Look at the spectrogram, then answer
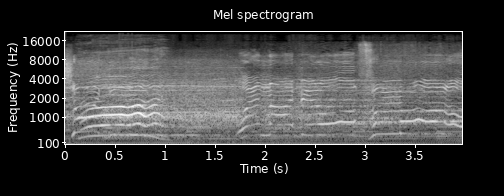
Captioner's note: audience cheers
